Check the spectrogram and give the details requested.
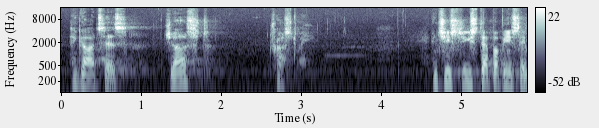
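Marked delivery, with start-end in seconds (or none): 1.3-3.0 soft whispered reassurance; quiet, tender trust me; gentle whisper. Pretend. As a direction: whisper it like God calming you. God answers gently.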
